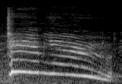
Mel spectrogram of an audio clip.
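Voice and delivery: loud high outburst of fright; real startled shout; startled yell. Real, not acted. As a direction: yell at the jump scare. Startled in horror game.

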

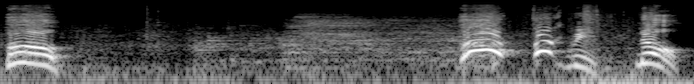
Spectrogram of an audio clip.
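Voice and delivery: gritos asustados de golpe; grito de susto. Real, not acted. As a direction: gritar del susto, fuerte y agudo. Susto en el juego. (grito de miedo)

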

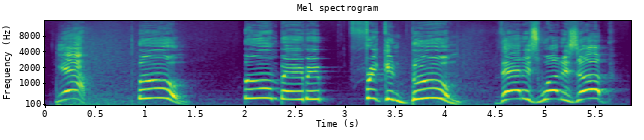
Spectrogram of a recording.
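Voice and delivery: high, loud victory shouts; triumphant yelling. Real, not acted. Player wins the match with a lethal trigger, triumphant shouting. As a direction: roar it out, you just won.

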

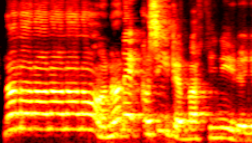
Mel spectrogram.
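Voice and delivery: a fussy little pig waving the dragon off. Acted. Second little pig turning the dragon away, high-pitched. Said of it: "gli risponde il secondo porcellino".

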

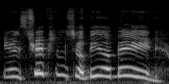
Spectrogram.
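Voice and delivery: very high squeaky rat voice; eager, relieved little rodent. Acted. Rat replies.

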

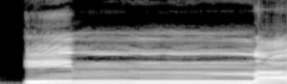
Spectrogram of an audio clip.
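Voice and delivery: ইন্নাল্লাযীনা intoned very slowly, the nasal held with ghunnah; teacher modelling ইন্নাল্লাযীনা in tajweed; slow Quranic recitation. Shown as a demonstration. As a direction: chant ইন্নাল্লাযীনা slowly, holding the double n. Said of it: "আরেকবার পড়বেন".

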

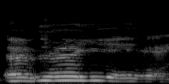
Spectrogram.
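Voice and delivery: put-on high, loud baby babble; baby babbling. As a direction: babble like an infant. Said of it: "making all these".

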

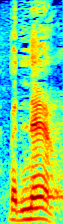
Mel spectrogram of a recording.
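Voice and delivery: "now" leaned on and falling; stress on NOW. Shown as a demonstration. Teacher showing the class different emphasis, stress on "now". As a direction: land firmly on "now". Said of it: "putting emphasis on different words".

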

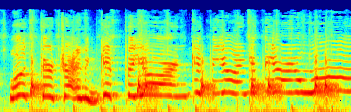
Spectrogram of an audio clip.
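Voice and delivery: high-pitched mock urgency; rising, squeaky play voice; playful excitement. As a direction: squeal along with the chasing kittens. Excited play with toy cats.

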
